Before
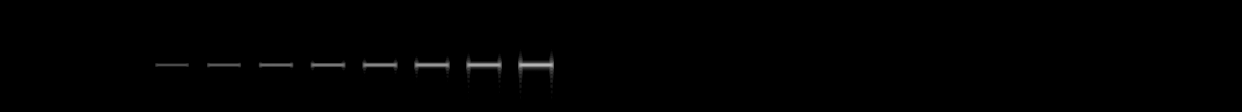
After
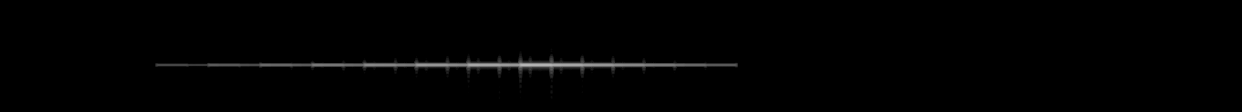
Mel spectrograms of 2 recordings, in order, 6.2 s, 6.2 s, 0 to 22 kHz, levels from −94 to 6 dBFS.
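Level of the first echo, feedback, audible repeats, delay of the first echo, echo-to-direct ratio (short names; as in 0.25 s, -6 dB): -5.0 dB, 50%, 5, 0.154 s, -4.0 dB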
